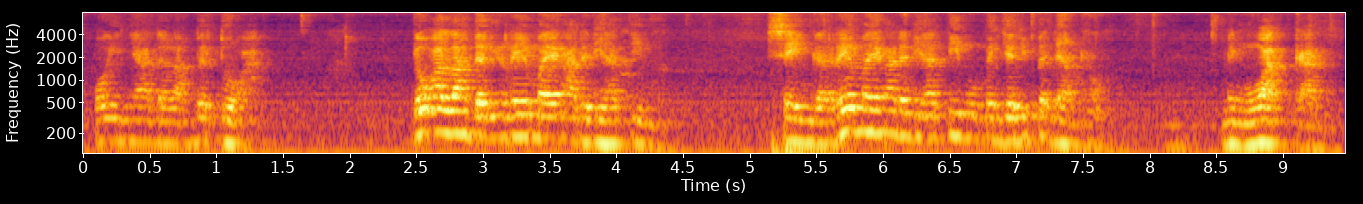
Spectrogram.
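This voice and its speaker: A middle-aged male pastor preaching, telling lively stories and calling out emphatic exhortations to the congregation. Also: high-pitched, slight background noise. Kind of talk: sermon. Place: church hall. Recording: echoey hall, distant mic, faint background ambience.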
